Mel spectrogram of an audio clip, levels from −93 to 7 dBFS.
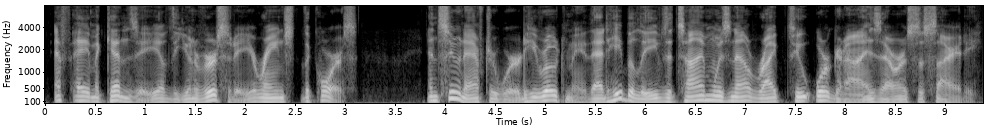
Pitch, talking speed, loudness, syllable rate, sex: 105 Hz, 175 wpm, -18 LUFS, 5.6 syllables/s, male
